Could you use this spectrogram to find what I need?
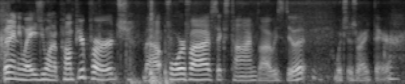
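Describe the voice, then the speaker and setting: A woman speaks at a moderate pace with an American accent. Her pitch is fairly low with ordinary variation, and her loudness swings widely. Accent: country twang. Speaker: DIY video creator. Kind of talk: tutorial. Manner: casual, filler-heavy.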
